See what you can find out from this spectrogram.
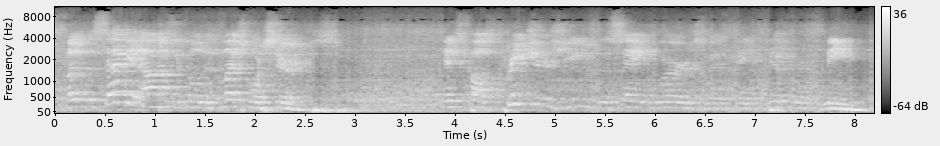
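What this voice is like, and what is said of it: Strange accent. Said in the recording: “my accent is very strange”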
